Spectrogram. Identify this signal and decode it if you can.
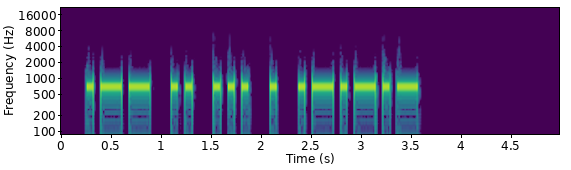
Morse code, heard as a keyed tone, about 17 wpm, 700 Hz. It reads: WISE.
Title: Sentences from Top 1600 Words 17wpm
